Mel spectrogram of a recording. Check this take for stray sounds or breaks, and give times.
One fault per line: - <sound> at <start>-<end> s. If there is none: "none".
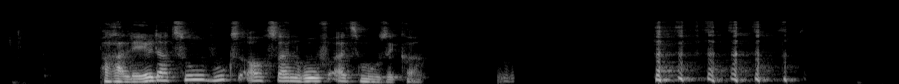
- laugh at 5.0-5.1 s
- laugh at 6.5-8.1 s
